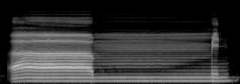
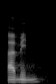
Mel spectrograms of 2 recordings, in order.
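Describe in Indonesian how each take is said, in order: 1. M dibaca ganda dengan vokal akhir pendek. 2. Kedua vokal pendek dengan satu m. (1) "mentasydidkan mimnya lalu memendekkan ya-nya" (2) "dua-duanya pendek, hamzanya pendek, minnya juga pendek"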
